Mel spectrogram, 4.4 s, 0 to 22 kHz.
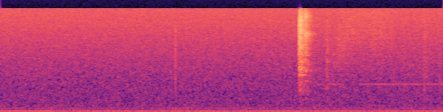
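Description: Steady low hum of a running Cromemco System 3 on the bench, its fans and power supply. A single sharp click about three seconds in is a key being struck on the terminal keyboard to prompt the machine to boot. A faint steady high tone starts just after the click.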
